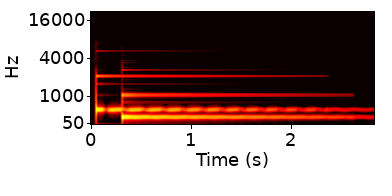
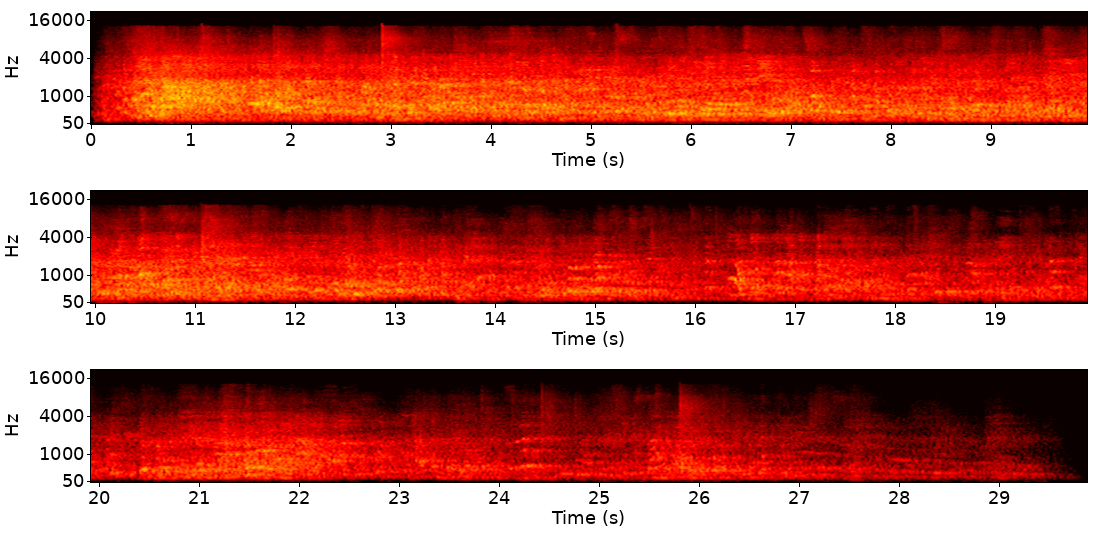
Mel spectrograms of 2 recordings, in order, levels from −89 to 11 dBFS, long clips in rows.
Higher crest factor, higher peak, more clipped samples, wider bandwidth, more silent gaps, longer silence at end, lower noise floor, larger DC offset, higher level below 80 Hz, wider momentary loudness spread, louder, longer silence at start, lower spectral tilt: about the same, 16 dB vs 20 dB; about the same, -8 dBFS vs -10 dBFS; neither; second, 5.4 kHz vs 14.5 kHz; neither; second, 0.2 s vs 0.7 s; second, -48 dBFS vs -65 dBFS; neither; first, -64 dBFS vs -80 dBFS; first, 23 LU vs 19 LU; first, -24 LUFS vs -28 LUFS; about the same, 0.05 s vs 0.05 s; first, -10.5 dB/octave vs -3.5 dB/octave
